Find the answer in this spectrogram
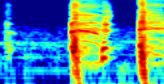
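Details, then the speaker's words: Adult coughing repeatedly during a live gaming stream, apologizing for coughing all the time: two short, sharp cough bursts with quiet room noise between; cough. "guys I'm so sorry I feel bad that I'm coughing all the time."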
